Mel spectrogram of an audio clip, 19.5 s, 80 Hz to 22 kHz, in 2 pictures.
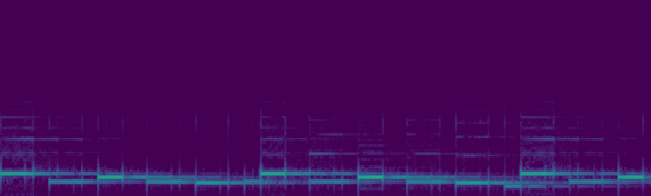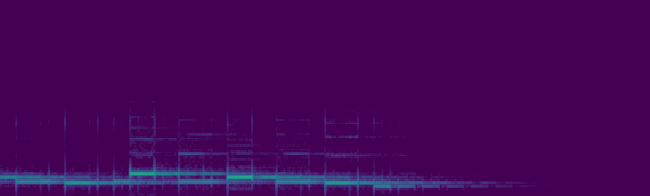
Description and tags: Reverbed synth lead perfect for various electronic music
Made in FL Studio 12 using the plugin "Toxic Biohazard"'s default sound.
123 BPM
